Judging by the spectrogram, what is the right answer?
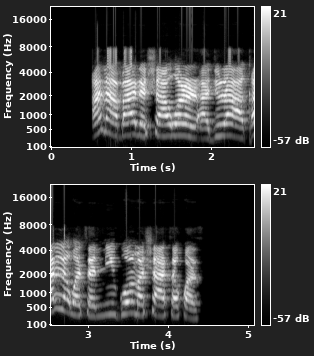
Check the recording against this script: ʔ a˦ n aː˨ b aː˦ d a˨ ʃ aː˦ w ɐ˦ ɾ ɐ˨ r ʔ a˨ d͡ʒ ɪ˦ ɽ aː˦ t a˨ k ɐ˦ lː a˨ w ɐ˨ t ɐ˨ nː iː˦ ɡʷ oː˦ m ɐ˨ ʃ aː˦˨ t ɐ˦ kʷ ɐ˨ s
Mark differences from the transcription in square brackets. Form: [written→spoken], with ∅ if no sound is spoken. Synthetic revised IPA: ʔ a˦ n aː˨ b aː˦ d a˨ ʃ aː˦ w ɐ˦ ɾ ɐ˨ r ʔ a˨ d͡ʒ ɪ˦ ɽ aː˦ [t→ʔ] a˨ [k→kʼ] ɐ˦ lː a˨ w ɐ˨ t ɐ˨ nː iː˦ ɡʷ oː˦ m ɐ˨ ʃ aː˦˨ t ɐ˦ kʷ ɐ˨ s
